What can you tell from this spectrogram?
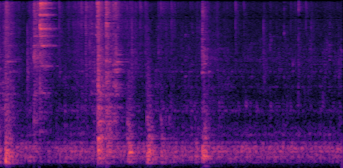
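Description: Metal pots, lids and utensils clinking and clattering in about half a dozen separate knocks, over a steady low hum.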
